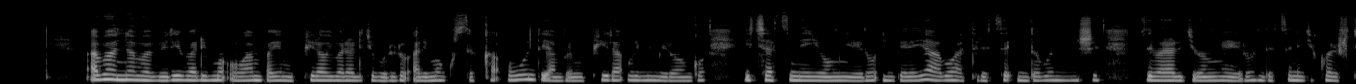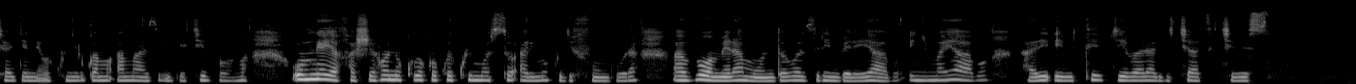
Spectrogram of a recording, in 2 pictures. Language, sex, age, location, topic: Kinyarwanda, female, 25-35, Kigali, health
